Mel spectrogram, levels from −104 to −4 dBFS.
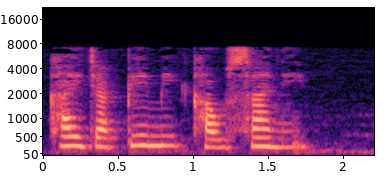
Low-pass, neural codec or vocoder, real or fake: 7.2 kHz; none; real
